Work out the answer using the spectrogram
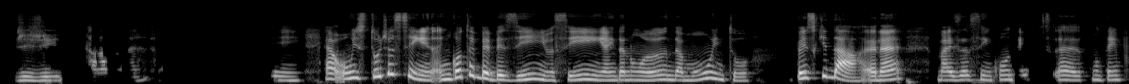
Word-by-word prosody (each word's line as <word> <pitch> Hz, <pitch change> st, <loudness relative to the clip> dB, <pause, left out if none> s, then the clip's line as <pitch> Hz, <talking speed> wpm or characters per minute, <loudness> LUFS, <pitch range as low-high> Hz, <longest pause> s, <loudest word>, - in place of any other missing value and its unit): Digital, 180 Hz, 0 st, -6 dB, 0.7 s
né. 180 Hz, +6 st, -20 dB, 1.3 s
Sim, 185 Hz, -2 st, -7 dB, 0.2 s
é, 255 Hz, -, +3 dB
um 275 Hz, +2 st, +3 dB
estúdio, 330 Hz, -, +1 dB
assim, 380 Hz, -, +2 dB
e -, -, -2 dB
enquanto 320 Hz, -, +4 dB
é 415 Hz, -, +3 dB
bebezinho 220 Hz, -, +2 dB
assim, 205 Hz, +2 st, 0 dB
ainda 195 Hz, +1 st, 0 dB
não 200 Hz, 0 st, -3 dB
anda 205 Hz, +1 st, 0 dB
muito, 205 Hz, -4 st, -3 dB, 0.5 s
penso 270 Hz, 0 st, +4 dB
que 385 Hz, +7 st, 0 dB
dá, 325 Hz, -, +6 dB, 0.2 s
hã, -, -, +4 dB
né, 210 Hz, +4 st, +4 dB, 0.3 s
mas 200 Hz, -1 st, -2 dB
assim, 210 Hz, 0 st, -5 dB
com 215 Hz, +2 st, -7 dB
o 220 Hz, -, -3 dB
tempo 220 Hz, 0 st, -14 dB, 0.2 s
é, 205 Hz, -2 st, -2 dB
com 195 Hz, +2 st, -11 dB
o -, -, -9 dB
tempo, 210 Hz, +1 st, -7 dB
210 Hz, 160 wpm, -20 LUFS, 195-250 Hz, 1.3 s, dá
